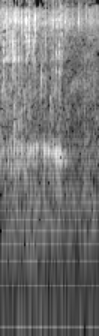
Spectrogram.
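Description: Water is poured into a blender for milk cake batter, a faint, short splashing trickle heard close with no talk.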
